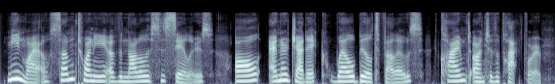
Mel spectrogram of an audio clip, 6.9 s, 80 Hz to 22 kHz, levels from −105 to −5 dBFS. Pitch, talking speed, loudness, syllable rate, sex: 225 Hz, 120 wpm, -17 LUFS, 4.9 syllables/s, female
